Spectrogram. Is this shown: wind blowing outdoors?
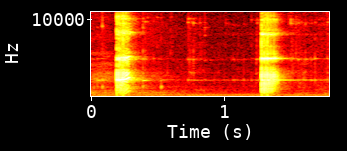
no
